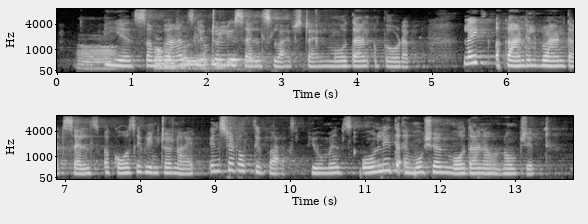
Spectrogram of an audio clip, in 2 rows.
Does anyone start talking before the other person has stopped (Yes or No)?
Yes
